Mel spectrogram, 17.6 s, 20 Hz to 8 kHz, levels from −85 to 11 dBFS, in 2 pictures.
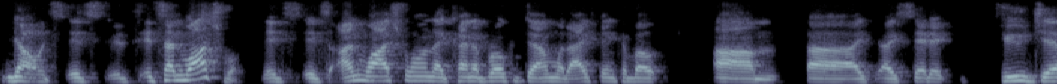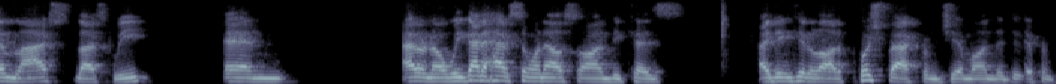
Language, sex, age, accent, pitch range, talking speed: English, male, 30-49, American, 115-140 Hz, 185 wpm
